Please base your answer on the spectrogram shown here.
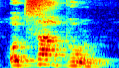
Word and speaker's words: उत्साहपूर्ण: Utsahpurn, which is pronounced as Utsahpurn, which means very excited, very lively.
